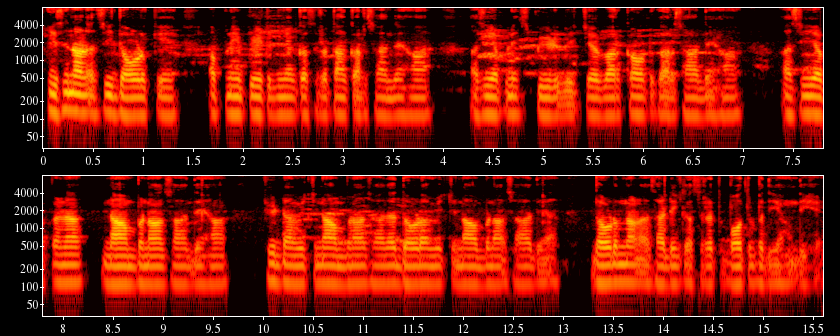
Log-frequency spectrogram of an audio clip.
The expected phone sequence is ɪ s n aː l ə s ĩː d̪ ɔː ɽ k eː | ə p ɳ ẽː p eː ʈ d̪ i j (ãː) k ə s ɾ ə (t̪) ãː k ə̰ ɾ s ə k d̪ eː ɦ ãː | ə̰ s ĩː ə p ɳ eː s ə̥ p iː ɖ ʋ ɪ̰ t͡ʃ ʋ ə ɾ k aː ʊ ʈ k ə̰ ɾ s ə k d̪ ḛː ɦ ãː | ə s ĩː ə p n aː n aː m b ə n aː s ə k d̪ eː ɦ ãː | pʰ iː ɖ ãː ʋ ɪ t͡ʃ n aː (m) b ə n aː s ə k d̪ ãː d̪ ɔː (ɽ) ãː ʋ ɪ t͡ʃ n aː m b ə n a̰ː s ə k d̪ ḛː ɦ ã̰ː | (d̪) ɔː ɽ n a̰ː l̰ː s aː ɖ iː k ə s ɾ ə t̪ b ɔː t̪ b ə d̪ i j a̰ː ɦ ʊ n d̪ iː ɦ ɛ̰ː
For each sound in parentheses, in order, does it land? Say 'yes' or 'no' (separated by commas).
yes, yes, yes, yes, yes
